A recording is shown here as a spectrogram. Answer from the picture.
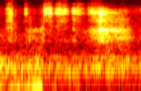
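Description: Near silence, with a few faint, brief scratching and rubbing sounds of hands working modelling clay.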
